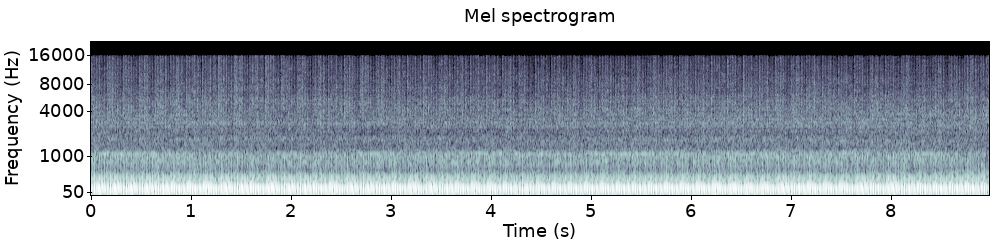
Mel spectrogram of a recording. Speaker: The sound specifically to be on the lookout for it's typically a deeper rumbling tone from the exhaust.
